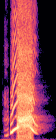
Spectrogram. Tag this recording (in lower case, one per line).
screaming
human voice
shout
yell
